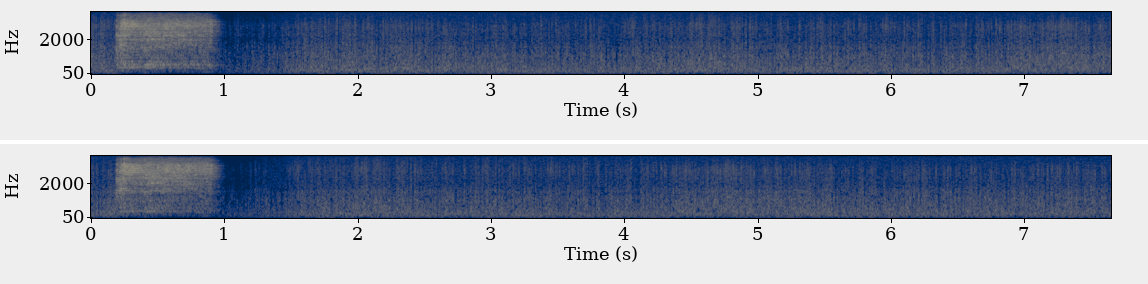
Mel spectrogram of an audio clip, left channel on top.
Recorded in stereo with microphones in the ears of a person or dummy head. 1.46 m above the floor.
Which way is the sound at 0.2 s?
10° left (ahead or behind).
